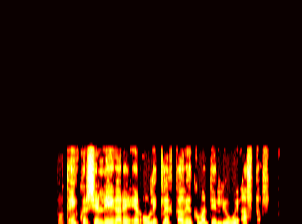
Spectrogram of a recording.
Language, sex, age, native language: Icelandic, male, 50-59, Icelandic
